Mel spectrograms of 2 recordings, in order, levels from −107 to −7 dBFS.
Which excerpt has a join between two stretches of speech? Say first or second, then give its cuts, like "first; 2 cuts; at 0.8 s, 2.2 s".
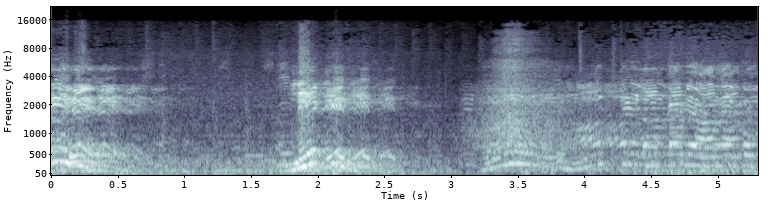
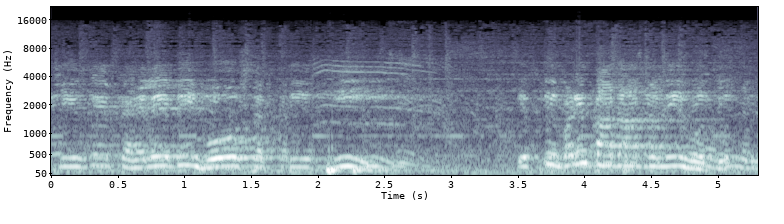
first; 1 cut; at 4.1 s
